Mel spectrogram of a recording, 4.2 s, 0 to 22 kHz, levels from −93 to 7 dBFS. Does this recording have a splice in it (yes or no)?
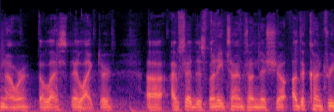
yes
